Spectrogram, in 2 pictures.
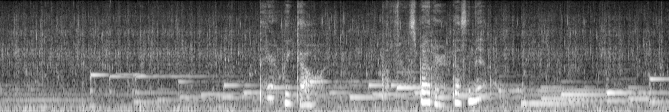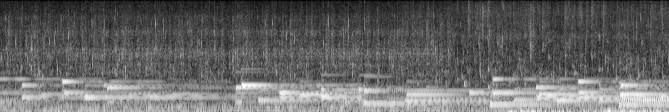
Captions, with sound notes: There we go. That feels better, doesn’t it? (water sounds continue)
